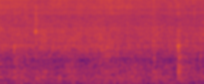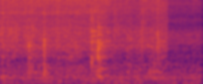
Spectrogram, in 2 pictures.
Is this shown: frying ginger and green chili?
yes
